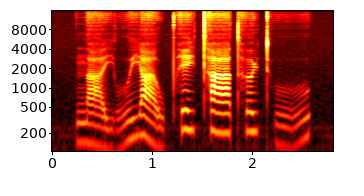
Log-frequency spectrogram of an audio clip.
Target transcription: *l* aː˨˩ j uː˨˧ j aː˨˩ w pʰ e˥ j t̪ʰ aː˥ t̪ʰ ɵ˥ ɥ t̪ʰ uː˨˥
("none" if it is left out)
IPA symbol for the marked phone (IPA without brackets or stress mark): n̪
